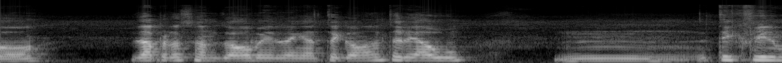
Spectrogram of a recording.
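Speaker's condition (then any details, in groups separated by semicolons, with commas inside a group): Cerebral palsy; uses wheelchair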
